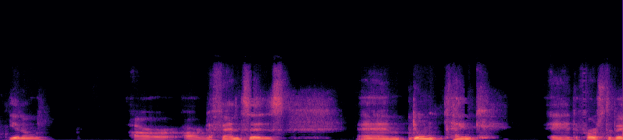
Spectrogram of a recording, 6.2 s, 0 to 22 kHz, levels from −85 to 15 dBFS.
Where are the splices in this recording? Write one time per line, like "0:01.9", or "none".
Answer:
0:04.1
